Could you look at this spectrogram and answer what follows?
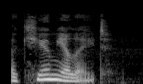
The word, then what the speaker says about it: accumulate: The mu syllable of the word accumulate sounds like mya, accumulate. The important thing here is that the long U sound, which is pronounced as U when it is stressed, is pronounced as ya when it is unstressed.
